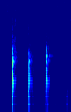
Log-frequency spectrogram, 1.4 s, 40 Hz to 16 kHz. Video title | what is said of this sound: Punch Needle Embroidery for Beginners Lesson 2 Setup | you'll know that your fabric is tight enough when you tap it and you hear a drum sound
